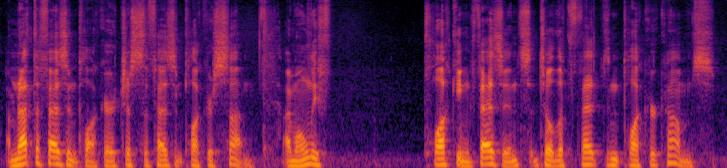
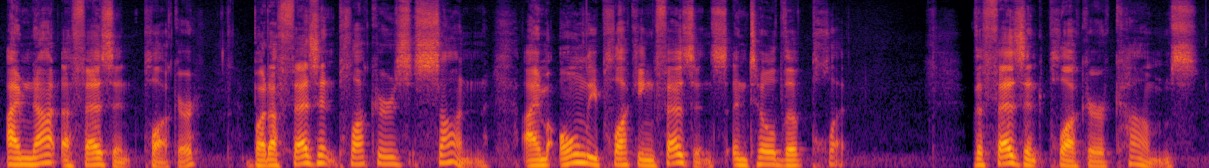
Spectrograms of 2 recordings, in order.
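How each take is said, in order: First: Rushed speed run of the tongue twister; as fast as possible. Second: Careful, measured recital; careful tongue twister. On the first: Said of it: "I'm gonna try to say it as fast as possible". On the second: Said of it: "let me try to say it without messing it up". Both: Shown as a demonstration.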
